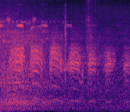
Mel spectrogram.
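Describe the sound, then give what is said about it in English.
Mallard ducks on a pond give a rapid run of about seven short, nasal honking quacks in quick succession. The calls are faint and evenly spaced, and no voices can be heard. “The ducks are a little closer in over here.”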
